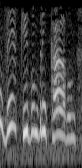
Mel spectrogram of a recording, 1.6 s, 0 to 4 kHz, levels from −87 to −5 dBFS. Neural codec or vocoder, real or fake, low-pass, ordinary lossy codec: none; real; 3.6 kHz; AAC, 24 kbps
